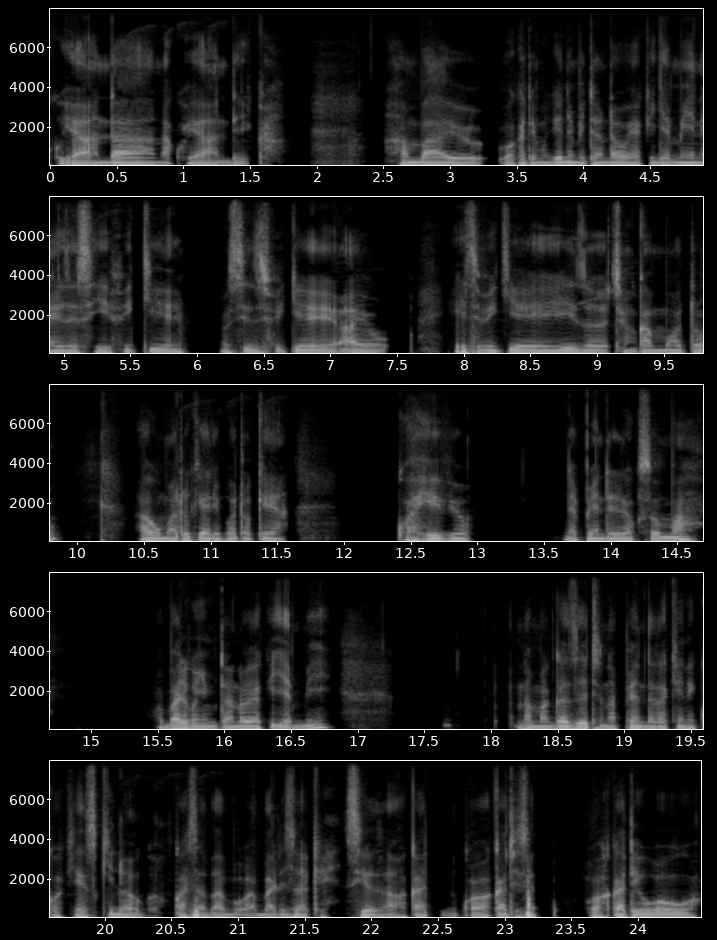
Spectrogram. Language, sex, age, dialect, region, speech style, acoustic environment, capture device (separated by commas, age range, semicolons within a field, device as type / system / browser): Swahili, male, 25-34, Tanzania - Dar es Salaam, Tanzania, relaxed; focused; happy, nature, mobile / Linux / Chrome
